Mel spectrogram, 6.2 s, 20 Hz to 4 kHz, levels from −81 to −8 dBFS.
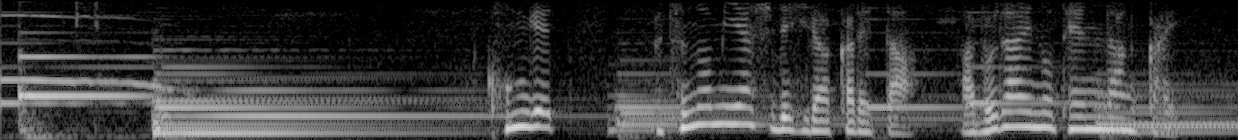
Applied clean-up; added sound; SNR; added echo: none; Bird; 17 dB; none.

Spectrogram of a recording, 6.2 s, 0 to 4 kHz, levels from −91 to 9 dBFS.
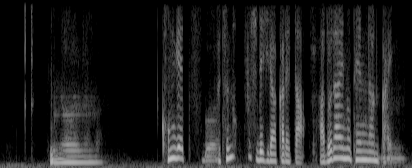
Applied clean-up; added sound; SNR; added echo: neural diffusion model UNIVERSE++.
